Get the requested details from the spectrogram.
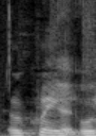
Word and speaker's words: Urquidy: I can't say his name. Urquidy. It's Urquidy. – Yeah, Urquidy.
